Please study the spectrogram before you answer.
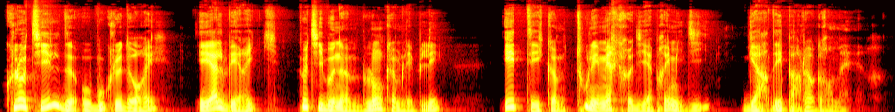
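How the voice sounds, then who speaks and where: Husky, very expressive male storyteller. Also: on the low side, a little slow, dry recording, clean studio sound. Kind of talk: scripted children's story narration.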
